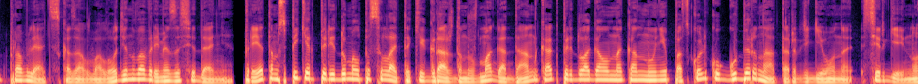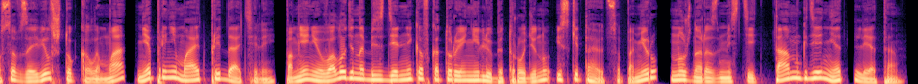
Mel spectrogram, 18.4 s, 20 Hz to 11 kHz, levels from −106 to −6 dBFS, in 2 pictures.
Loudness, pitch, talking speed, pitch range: -18 LUFS, 125 Hz, 155 wpm, 95-150 Hz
